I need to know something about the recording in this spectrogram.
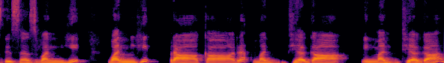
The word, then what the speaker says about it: वह्नि: We pronounce this as Vanhi.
